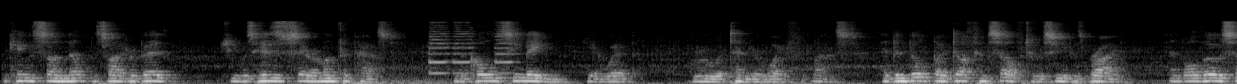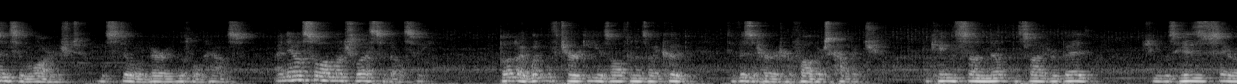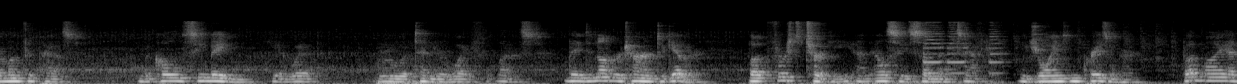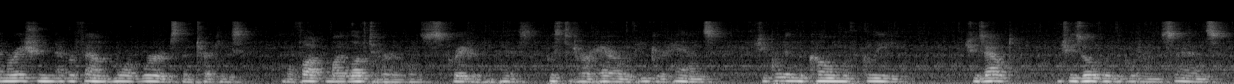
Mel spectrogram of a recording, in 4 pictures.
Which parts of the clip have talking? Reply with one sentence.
The talking can be heard from 0.0 to 46.1 s and from 46.8 to 49.4 s.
